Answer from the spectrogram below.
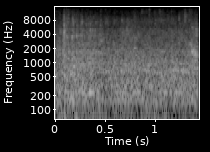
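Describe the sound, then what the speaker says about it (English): Krill dumped into aquarium water makes a loud, steady gush and splash that runs without a break for the whole moment. "I'm gonna go ahead and dump the krill in here"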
